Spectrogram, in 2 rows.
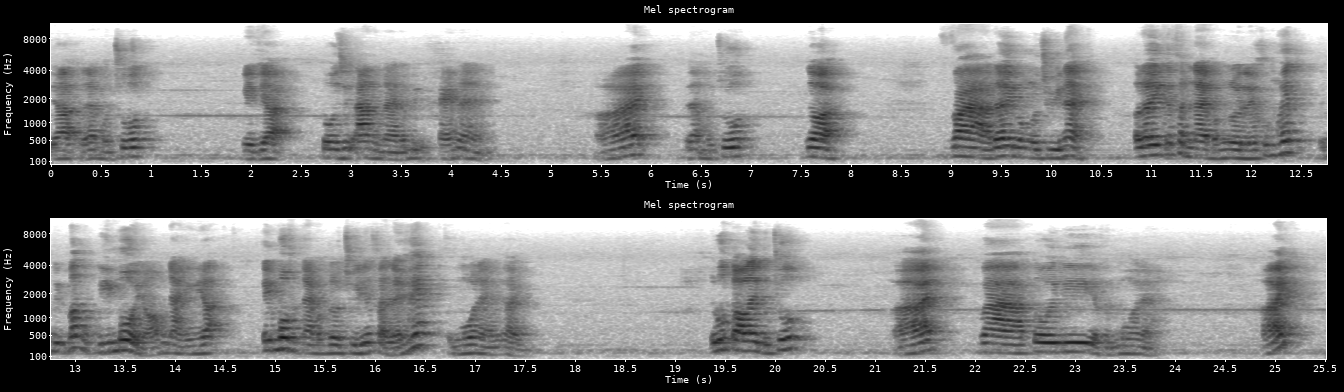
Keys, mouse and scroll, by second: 0.0 click, 3.8 alt+click, 6.4 click, 8.2 space, 16.0 space, 16.9 ctrl+click, 19.9-20.6 typing, 22.4 click.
